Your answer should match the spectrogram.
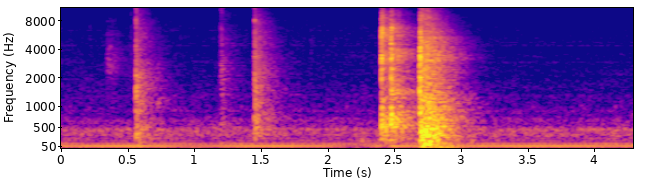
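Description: Interior door being closed: a couple of light clicks, then a loud double knock as it swings shut and latches about two and a half seconds in.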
